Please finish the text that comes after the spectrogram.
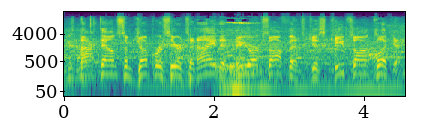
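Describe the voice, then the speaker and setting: Male game analyst, somewhat high pitch, broadcast basketball commentary. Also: moderate pace.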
